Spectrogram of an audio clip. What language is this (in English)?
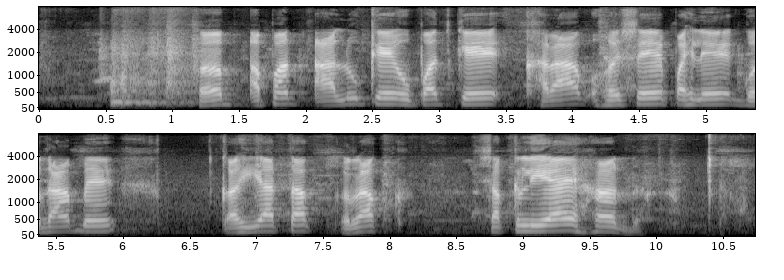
Maithili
